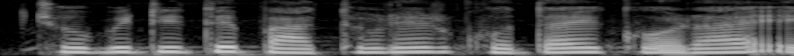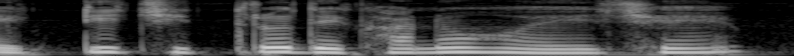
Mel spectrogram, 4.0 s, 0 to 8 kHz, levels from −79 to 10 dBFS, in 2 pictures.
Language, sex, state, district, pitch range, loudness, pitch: Bengali, female, West Bengal, Alipurduar, 215-235 Hz, -16 LUFS, 225 Hz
